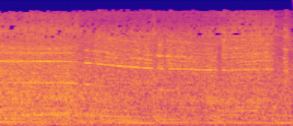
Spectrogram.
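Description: A race car engine slows with a falling whine as it brakes.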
